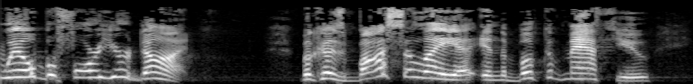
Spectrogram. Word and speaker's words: Basileia: Basileia is the way we would pronounce this. Basileia. Say it with me. Basileia.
